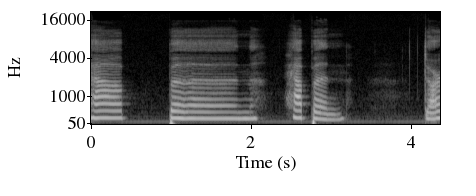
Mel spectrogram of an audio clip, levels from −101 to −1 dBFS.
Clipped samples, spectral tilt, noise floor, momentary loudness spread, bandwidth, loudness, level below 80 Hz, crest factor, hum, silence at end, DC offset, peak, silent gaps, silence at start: under 0.1%; -5.5 dB/octave; -65 dBFS; 16 LU; 12.5 kHz; -34 LUFS; -48 dBFS; 18 dB; 60 Hz at -60 dBFS; 0 s; under 0.1%; -16 dBFS; none; 0 s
